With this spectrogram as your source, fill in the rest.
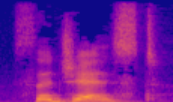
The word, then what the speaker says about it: suggest: sound joe for jug suggest suggest don't say suzest zernier joy next jupiter apology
